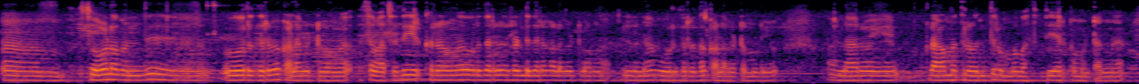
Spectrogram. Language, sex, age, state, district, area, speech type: Tamil, female, 45-60, Tamil Nadu, Perambalur, urban, spontaneous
